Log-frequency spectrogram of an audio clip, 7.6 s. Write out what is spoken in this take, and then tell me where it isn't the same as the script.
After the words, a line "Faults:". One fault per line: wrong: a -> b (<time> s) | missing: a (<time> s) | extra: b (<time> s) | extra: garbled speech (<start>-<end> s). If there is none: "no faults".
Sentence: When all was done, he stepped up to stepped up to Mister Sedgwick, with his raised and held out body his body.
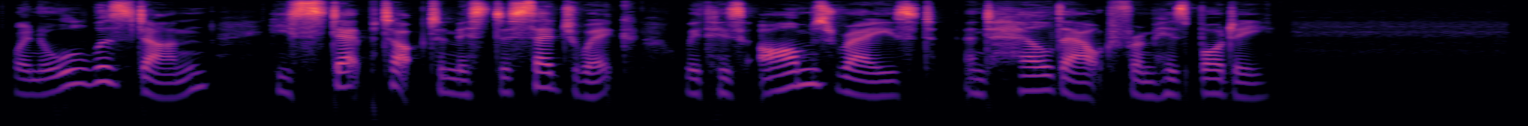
When all was done, he stepped up to Mister Sedgwick, with his arms raised and held out from his body.
Faults:
missing: stepped up to (2.2 s)
extra: arms (3.8 s)
wrong: body -> from (5.6 s)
